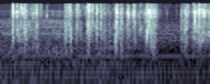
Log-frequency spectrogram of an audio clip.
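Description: Faint crinkling of a clear plastic bag being handled, with a few light scattered ticks, over a faint steady hum.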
